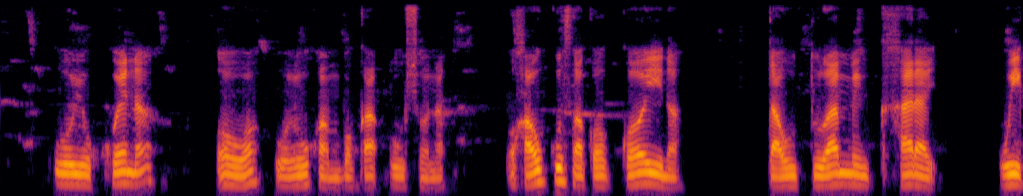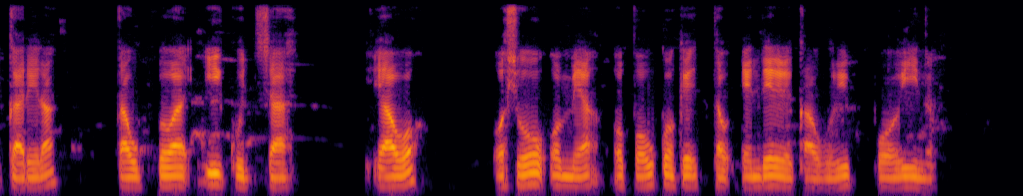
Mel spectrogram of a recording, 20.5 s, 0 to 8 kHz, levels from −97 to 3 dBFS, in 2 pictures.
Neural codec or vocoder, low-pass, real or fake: none; 7.2 kHz; real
